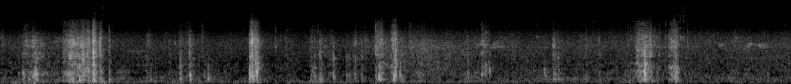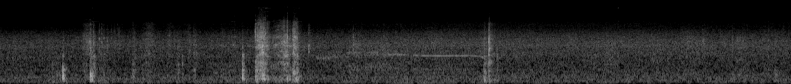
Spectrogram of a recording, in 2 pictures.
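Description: Plastic snack wrappers crinkling and paper and cardboard rustling and tearing as they are pushed into a metal drum stove, in scattered short bursts.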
